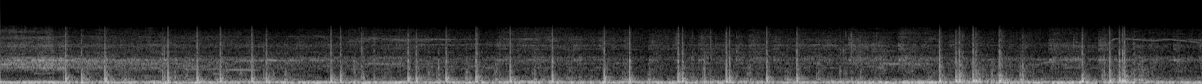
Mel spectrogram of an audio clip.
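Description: Fireworks display: a dense run of bangs and crackles from bursting aerial shells and crackling stars, several reports a second over a steady low rumble.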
